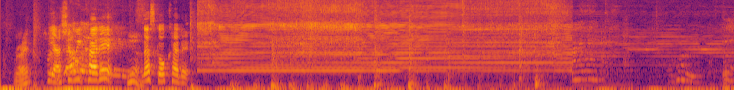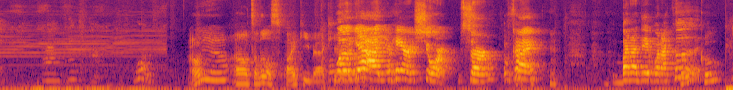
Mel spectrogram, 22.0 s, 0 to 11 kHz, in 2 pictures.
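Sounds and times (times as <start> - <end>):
electric hair clippers buzzing: 2.8 - 13.5.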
